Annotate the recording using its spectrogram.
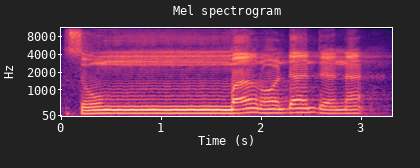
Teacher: Ini harus dibaca lebih dari 2 harokat ya, sampai dengan 3 harokat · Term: hunah lazimah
